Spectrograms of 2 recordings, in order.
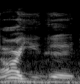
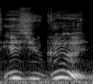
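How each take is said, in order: First: "Are you good?" said in standard English, low and calm; proper English. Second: "Is you good?" with "is", said higher and punchy; slangy "Is you good?", leaning on "good"; slang phrasing. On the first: Correcting himself to the proper "Are you good?" for the viewers. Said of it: "I know I should be saying". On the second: Streamer stressing the slang "Is you good?" to his chat. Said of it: "But we emphasizing this". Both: Shown as a demonstration.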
